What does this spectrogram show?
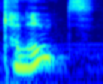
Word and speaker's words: Knut: his name is knut spelled like a nut but it's pronounced Knute but anyway I got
